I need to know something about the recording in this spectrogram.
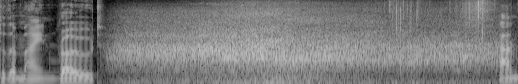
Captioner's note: car whirring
